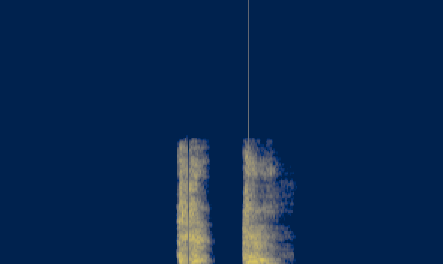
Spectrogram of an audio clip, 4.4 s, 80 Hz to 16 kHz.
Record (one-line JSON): {"cough_length": "4.4 s", "cough_amplitude": 26884, "cough_signal_mean_std_ratio": 0.28, "survey_phase": "beta (2021-08-13 to 2022-03-07)", "age": "65+", "gender": "Male", "wearing_mask": "No", "symptom_runny_or_blocked_nose": true, "symptom_headache": true, "symptom_onset": "8 days", "smoker_status": "Never smoked", "respiratory_condition_asthma": false, "respiratory_condition_other": false, "recruitment_source": "REACT", "submission_delay": "1 day", "covid_test_result": "Negative", "covid_test_method": "RT-qPCR"}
